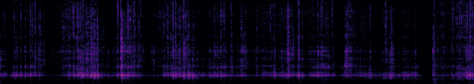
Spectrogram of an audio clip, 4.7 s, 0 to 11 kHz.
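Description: Fingertips and nails scratch and tap the pierced floral carving on the lid of a small, hollow, whitewashed wooden box. Dry, continuous scraping and scratching comes in uneven bursts with light taps mixed in. It holds a thin, steady ring near 1.1 kHz with bright hiss above and no low end.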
